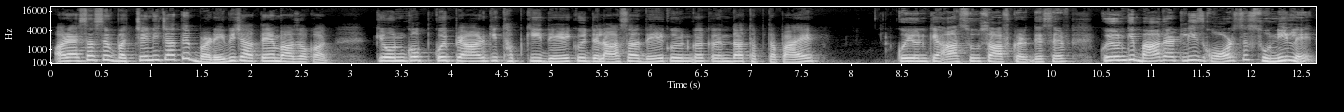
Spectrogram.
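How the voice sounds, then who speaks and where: A woman from Pakistan giving a conversational talk on family relationships, listing points one by one and acting out what people say. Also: a little high. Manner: conversational, repeats and lists points, acts out quoted speech. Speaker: Islamic family-life speaker.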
